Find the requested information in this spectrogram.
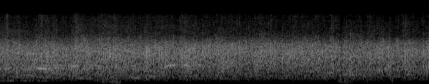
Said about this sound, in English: Oh, somebody clap your hands right now.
